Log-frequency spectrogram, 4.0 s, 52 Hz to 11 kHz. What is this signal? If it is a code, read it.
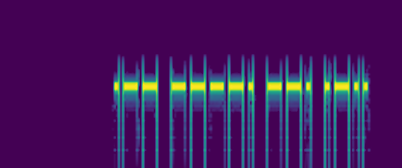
Morse code, heard as a keyed tone, about 25 wpm, 700 Hz. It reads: W9GL
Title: Easy Call Signs Repeated 2x - 25wpm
